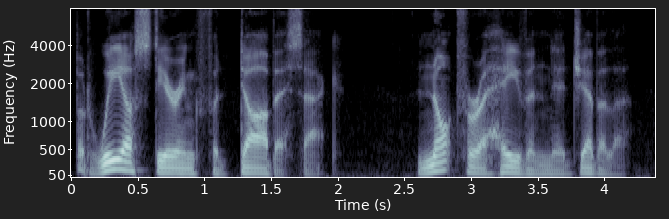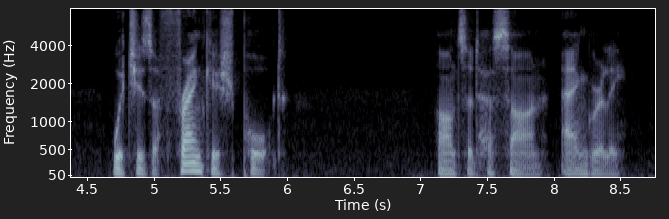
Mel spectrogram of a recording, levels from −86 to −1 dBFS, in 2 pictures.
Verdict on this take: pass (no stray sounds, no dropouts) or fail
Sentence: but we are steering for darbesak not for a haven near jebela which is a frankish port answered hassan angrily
pass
